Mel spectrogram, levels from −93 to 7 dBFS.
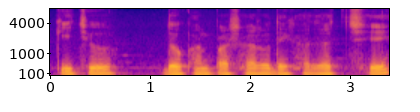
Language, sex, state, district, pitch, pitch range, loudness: Bengali, male, West Bengal, Alipurduar, 115 Hz, 110-125 Hz, -17 LUFS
